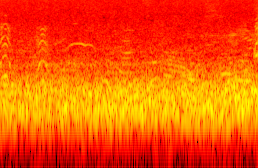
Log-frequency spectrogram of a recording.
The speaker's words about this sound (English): Look, they're being attacked by seagulls.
